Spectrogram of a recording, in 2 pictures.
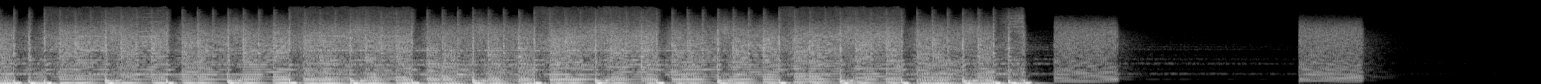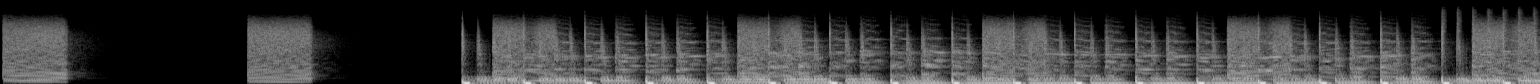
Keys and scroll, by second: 4.1 Tab, 5.0 Tab, 15.5 Tab, 16.2 g, 17.8 g, 18.2 y, 20.5 g, 20.6 y, 22.1 Tab, 28.7 Tab, 29.5 /, 29.8 /, 30.4 shift+d, 30.6 y.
